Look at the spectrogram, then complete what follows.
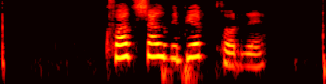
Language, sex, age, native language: Icelandic, female, 10, German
